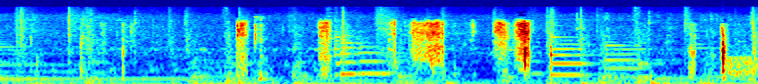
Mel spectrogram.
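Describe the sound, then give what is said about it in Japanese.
A letter is pulled out of an envelope: paper rustles and slides in a few brisk, zipper-like bursts, mostly faint, with a couple of sharper crinkles near the end. “どうです今、封筒から出してるな。”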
